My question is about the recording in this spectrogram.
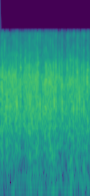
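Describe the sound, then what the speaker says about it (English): A brief burst of lively clapping from a workshop audience, steady and close for just over a second. "Give yourselves a round of applause."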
